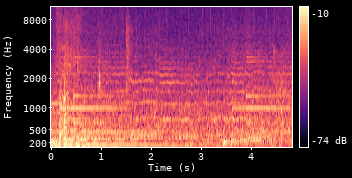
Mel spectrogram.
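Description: Insect buzzing from a mosquito in the video game Animal Crossing: New Horizons, a steady high drone with harmonic bands holding across the whole stretch, set against a background of game music.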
